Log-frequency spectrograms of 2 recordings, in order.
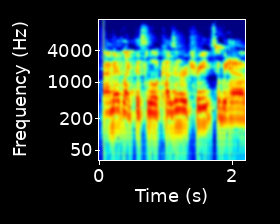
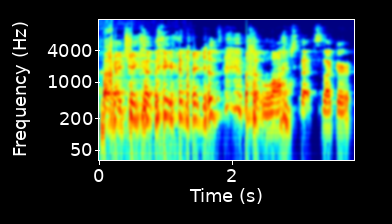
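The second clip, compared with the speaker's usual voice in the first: laughing through the words, pitched high; giggling as he tells it; 7 semitones higher than usual. Real, not acted. Telling friends how he tossed the snake, laughing.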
